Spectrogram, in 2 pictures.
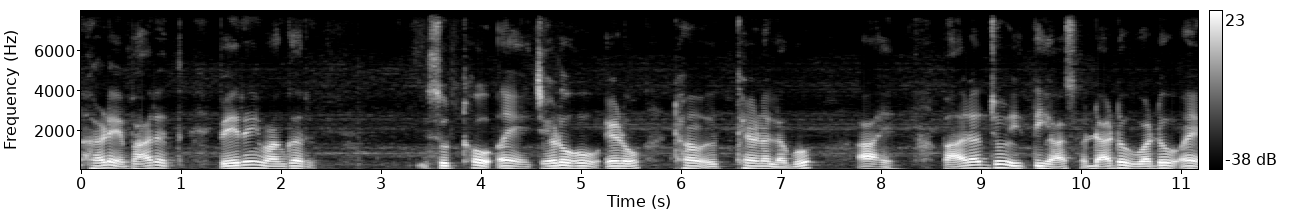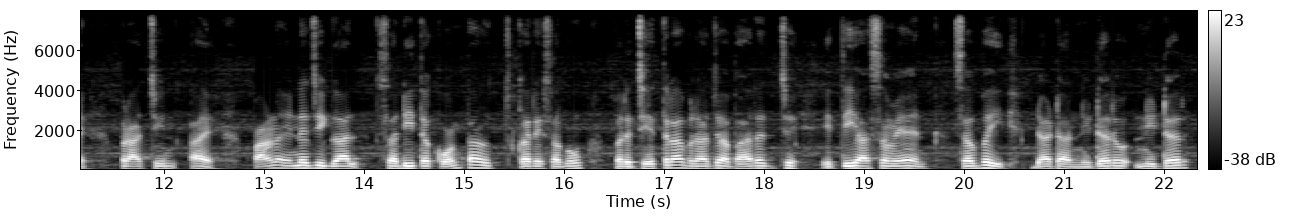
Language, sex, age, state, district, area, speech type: Sindhi, male, 18-30, Gujarat, Junagadh, rural, spontaneous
